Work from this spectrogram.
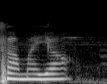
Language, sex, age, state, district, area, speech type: Kannada, female, 45-60, Karnataka, Tumkur, rural, read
